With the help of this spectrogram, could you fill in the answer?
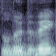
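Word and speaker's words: Ludwig: Did you guys see that Ludvig was in um I feel like I'm the only person that pronounces Ludvig as if he is German.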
